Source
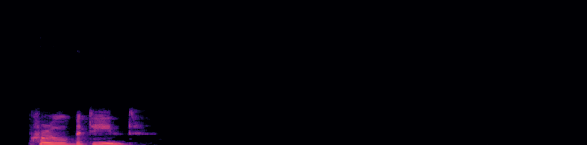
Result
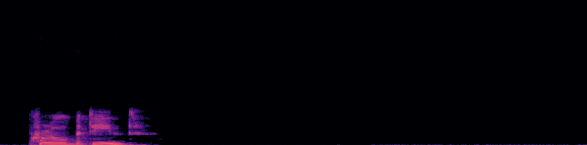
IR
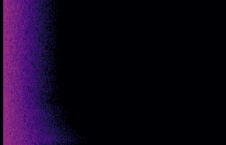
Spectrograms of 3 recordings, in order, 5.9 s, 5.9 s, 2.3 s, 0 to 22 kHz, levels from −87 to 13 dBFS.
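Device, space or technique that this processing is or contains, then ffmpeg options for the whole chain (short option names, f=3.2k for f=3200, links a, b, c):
car stereo with a boomy subwoofer: -af "lowshelf=f=120:t=q:w=1.5:g=12,alimiter=limit=-23dB:level=0:latency=1:release=64,volume=4dB"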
